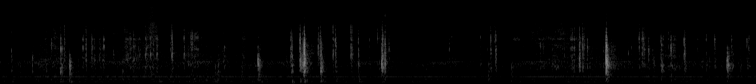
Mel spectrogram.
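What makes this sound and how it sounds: Fingernails tap the front and edges of a flat pink printed cardboard lip gloss set box with a clear plastic window holding nine gloss tubes, held up in the air. An irregular run of quiet, sharp, bright clicks and ticks decays almost instantly, with a few louder taps standing out over a faint steady low hum.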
